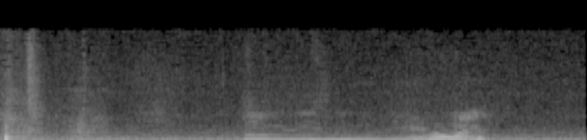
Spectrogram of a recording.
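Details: Domestic cat giving a single meow: a steady drawn-out tone that swells into a short arched rise and fall near the end, with a quiet room background.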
